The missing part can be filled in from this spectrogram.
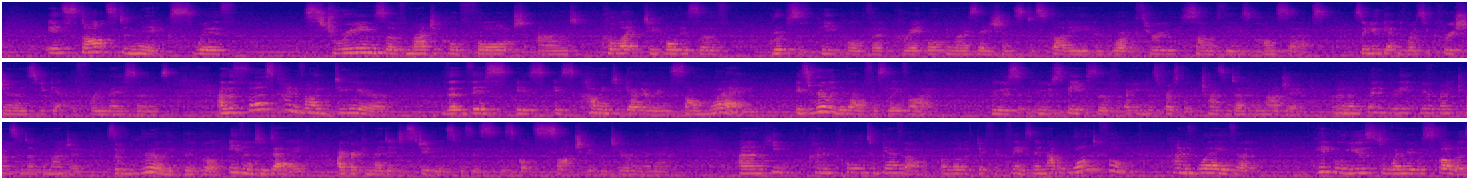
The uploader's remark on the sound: This is an excerpt of a recording of a talk “Tarot and the Western Mystery Tradition” at the Faversham Speakers Moot. At The Limes Pub in Faversham.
